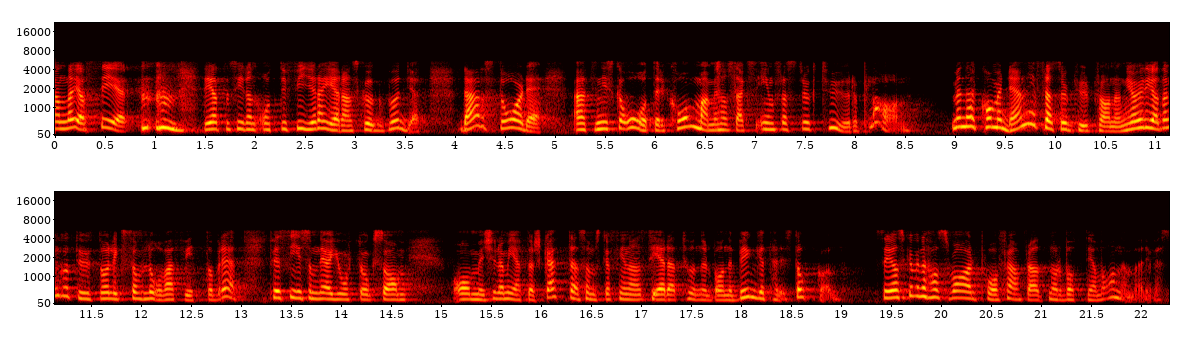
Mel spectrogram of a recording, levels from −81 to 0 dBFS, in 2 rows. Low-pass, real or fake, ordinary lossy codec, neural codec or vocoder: 5.4 kHz; fake; none; codec, 24 kHz, 0.9 kbps, DualCodec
